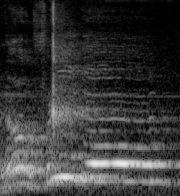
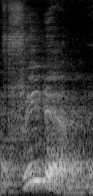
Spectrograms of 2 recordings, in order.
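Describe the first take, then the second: First: Freedom stretched slow, high and loud; shouted freedom. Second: Said in the usual way. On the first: Shown as a demonstration. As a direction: cry it out like a hippie anthem.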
